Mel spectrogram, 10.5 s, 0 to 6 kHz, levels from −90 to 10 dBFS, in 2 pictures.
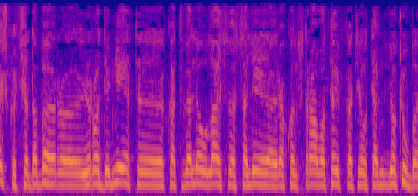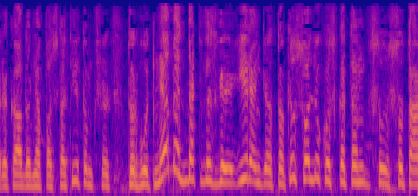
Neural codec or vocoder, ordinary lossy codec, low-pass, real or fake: none; MP3, 24 kbps; 5.4 kHz; real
